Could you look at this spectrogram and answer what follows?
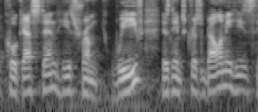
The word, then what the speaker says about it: WIIVV: So tell our listeners what Weave is all about. And it's spelled W-I-I-V-V.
